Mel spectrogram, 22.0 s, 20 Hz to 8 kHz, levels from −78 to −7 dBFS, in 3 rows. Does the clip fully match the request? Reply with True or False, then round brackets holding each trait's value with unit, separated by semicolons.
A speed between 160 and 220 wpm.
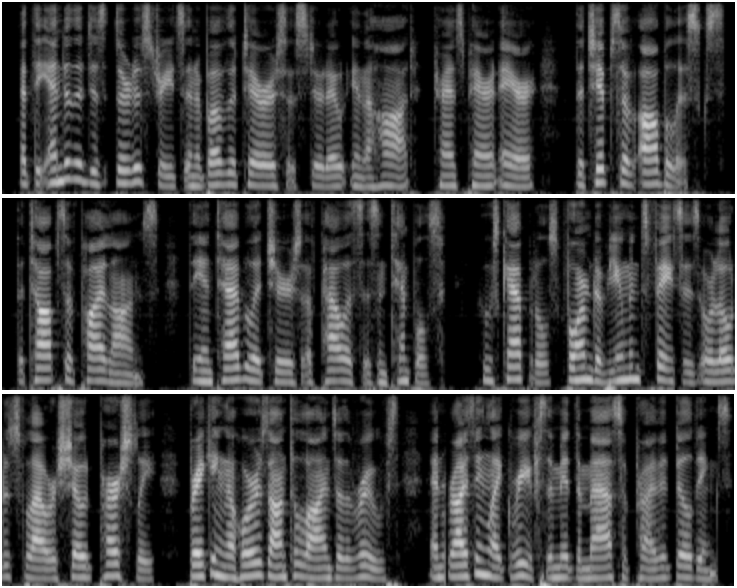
True (165 wpm)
